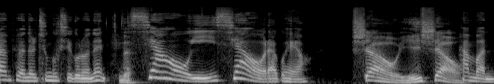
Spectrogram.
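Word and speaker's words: 笑一笑: 중국식으로 샤오이 샤라 해요네 샤오이샤오 한번 더 샤오 이샤오 아 이거 발음을 잘해야지 웃으면서 해야지 욕하는 거 같아요 샤오 이샤 이샤네 이때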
